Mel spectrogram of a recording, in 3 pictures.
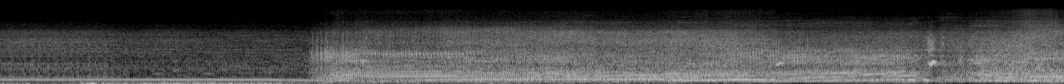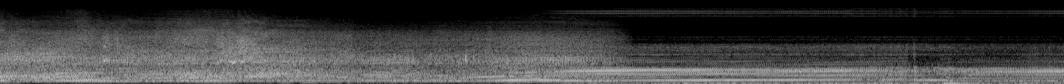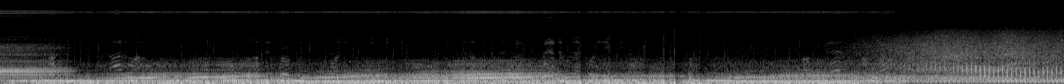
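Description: Renault Mégane R.S.'s turbocharged four-cylinder engine running hard on a racetrack, its pitch climbing and dropping with throttle and gear changes. The sound changes abruptly a few times as separate passes are cut together.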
